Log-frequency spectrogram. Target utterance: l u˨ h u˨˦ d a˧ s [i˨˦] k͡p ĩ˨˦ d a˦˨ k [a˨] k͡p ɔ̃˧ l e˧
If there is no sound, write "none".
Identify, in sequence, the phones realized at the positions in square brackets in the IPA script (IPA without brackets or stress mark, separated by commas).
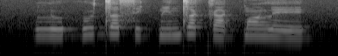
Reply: i˨, a˨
